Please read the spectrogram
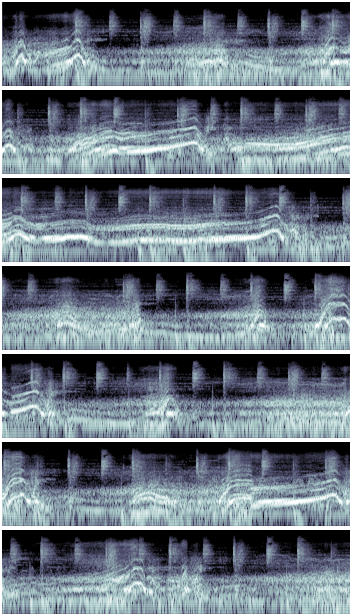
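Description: FPV racing drone's brushless motors whining, the pitch sweeping up and down again and again with throttle, over background music with a steady drum beat.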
